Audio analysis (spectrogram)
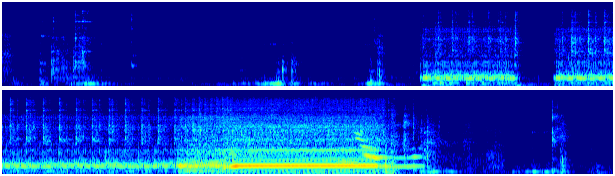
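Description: A sewing machine stitches fabric during a Cassia pattern tutorial, running in a couple of close, steady bursts separated by a brief pause, its whirring motor rising higher toward the end before stopping, with a few faint handling sounds before and after.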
